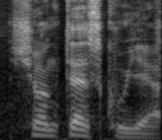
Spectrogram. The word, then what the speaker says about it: Ciontescu: Ciontescu, yeah.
